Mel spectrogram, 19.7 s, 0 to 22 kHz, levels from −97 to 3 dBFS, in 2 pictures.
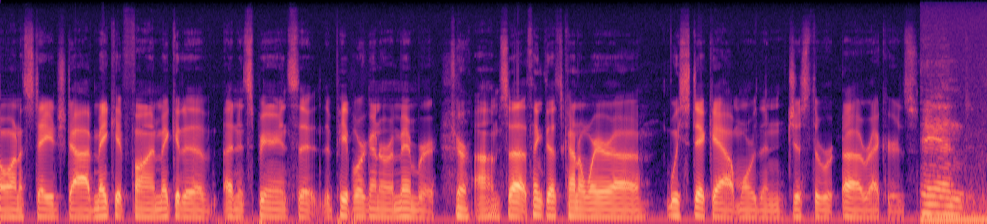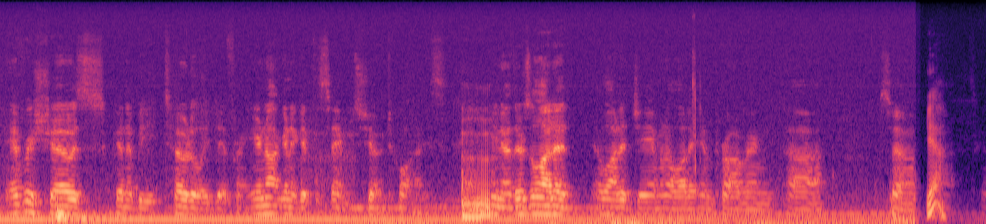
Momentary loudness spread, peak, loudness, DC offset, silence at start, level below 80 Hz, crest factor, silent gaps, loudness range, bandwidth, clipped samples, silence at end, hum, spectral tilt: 11 LU; 0 dBFS; -20 LUFS; under 0.1%; 0 s; -28 dBFS; 18 dB; none; 4 LU; over 20 kHz; under 0.1%; 0 s; none; -6 dB/octave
